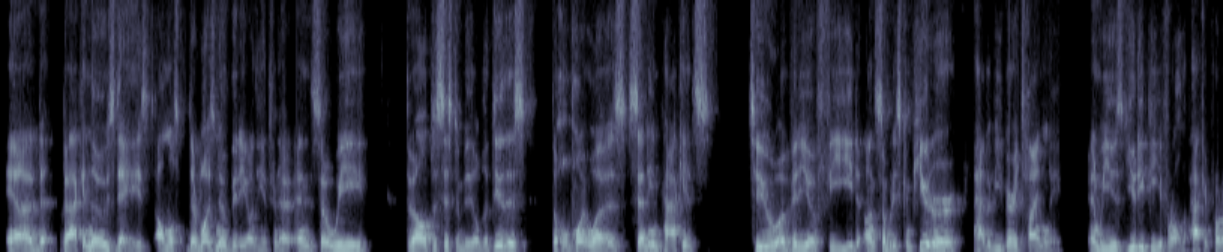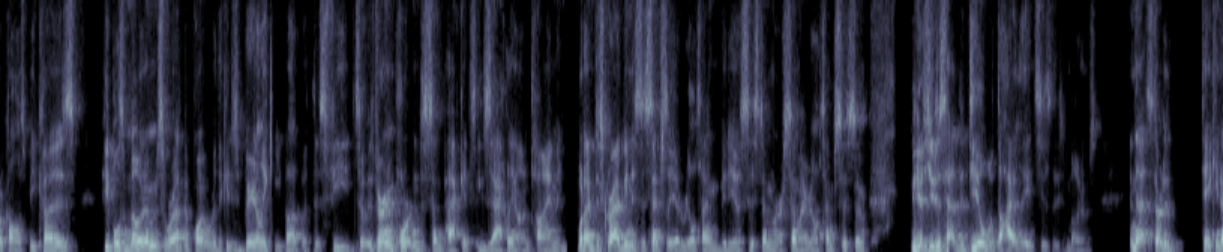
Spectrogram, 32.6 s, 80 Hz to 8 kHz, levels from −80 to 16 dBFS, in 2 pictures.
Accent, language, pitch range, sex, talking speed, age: American, English, 105-135 Hz, male, 200 wpm, 30-49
